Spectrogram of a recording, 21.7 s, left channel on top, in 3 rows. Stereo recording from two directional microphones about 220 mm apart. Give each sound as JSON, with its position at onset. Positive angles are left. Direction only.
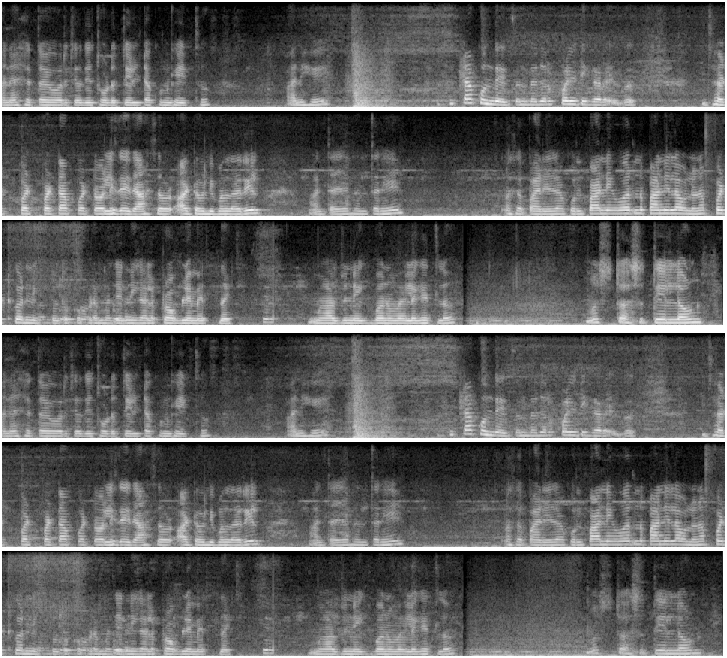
{"t": 0.0, "sound": "speech", "side_deg": 15}
{"t": 4.6, "sound": "speech", "side_deg": 15}
{"t": 12.2, "sound": "speech", "side_deg": 10}
{"t": 20.3, "sound": "speech", "side_deg": 30}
